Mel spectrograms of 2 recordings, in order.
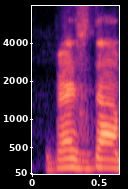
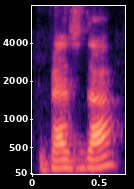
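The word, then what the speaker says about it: Zvezda: it is the I I think the the Z is silent so it's vda vesda vesda model kit right vesda am I right let me know if I'm right it's pronounced is vesda no what I mean oh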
